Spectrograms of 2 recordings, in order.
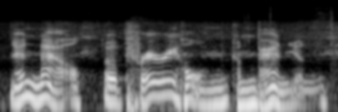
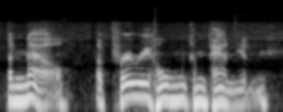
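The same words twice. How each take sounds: First: It is said in an exaggerated NPR announcer voice. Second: It is said in a mild NPR announcer voice.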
